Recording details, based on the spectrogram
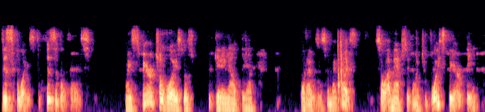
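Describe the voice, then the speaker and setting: A woman in her seventies hosting a podcast interview, chatty and quick to laugh at herself. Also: deep voice, sing-song, dark tone, slight background noise, low-quality recording. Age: 70s. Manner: chatty, laughs easily, self-deprecating. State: recovering from voice loss. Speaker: podcast host.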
